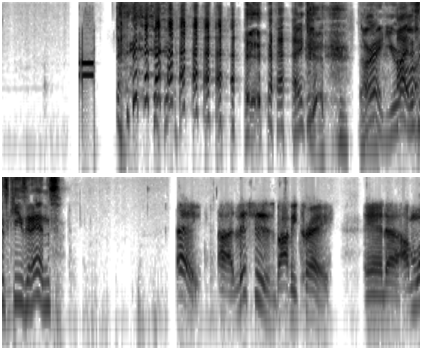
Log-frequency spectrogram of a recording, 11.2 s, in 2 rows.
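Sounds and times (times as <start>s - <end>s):
telephone keypad tone: 1.0s - 1.2s
laughter: 1.5s - 5.8s
speech: 1.6s - 2.5s, 3.2s - 6.4s, 7.9s - 11.1s.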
